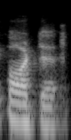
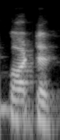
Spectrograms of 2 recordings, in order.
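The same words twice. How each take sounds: First: The vowel is said long. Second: The vowel is said short. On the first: The speaker calls it right. "You say potter" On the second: The speaker calls it wrong. "You don't say potter"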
